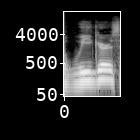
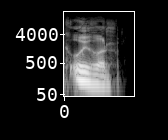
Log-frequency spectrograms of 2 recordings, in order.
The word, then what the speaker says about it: Uyghur: You focus on Islam in China and on the Uyghurs. Am I saying that right? Uyghurs? – Yeah, Uyghur. – But you can also say... – The Uyghur pronunciation is something more like Uighur.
